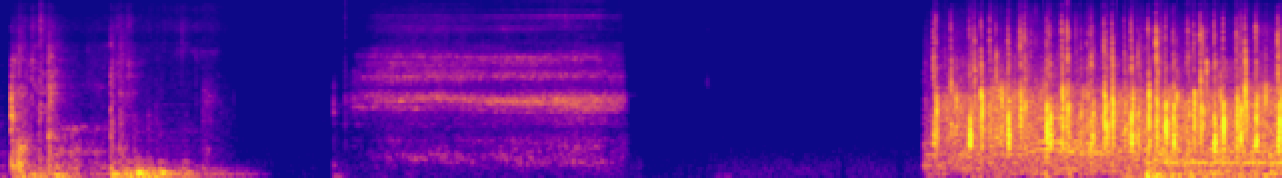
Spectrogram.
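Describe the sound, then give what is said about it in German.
Applause in a parliament chamber: a dense, loud patter of many hands clapping rises suddenly after a stretch of silence and continues steadily, preceded by brief faint noises and quiet gaps. “Applaus.”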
